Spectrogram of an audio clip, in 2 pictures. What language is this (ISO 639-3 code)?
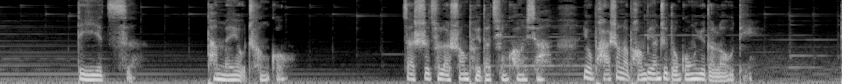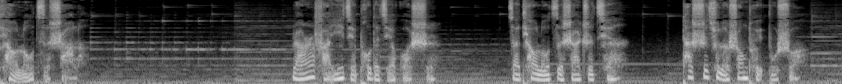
zho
